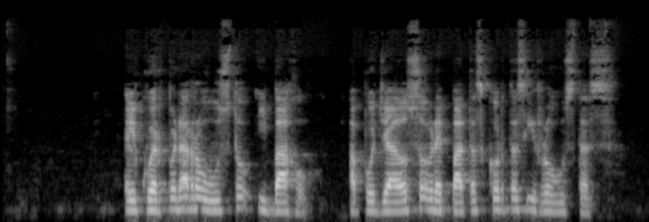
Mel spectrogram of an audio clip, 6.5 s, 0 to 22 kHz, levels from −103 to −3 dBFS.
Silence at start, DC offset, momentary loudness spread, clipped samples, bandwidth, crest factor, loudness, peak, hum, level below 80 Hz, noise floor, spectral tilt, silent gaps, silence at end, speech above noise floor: 1.25 s; under 0.1%; 11 LU; under 0.1%; 16.5 kHz; 20 dB; -32 LUFS; -14 dBFS; none; -76 dBFS; -79 dBFS; -5 dB/octave; none; 0.4 s; 47 dB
